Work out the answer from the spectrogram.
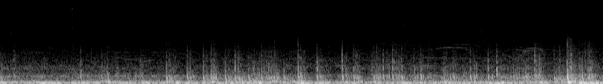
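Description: Aerial fireworks shells bursting in quick, overlapping bangs over a steady low rumble. A louder run of bangs begins near the end.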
